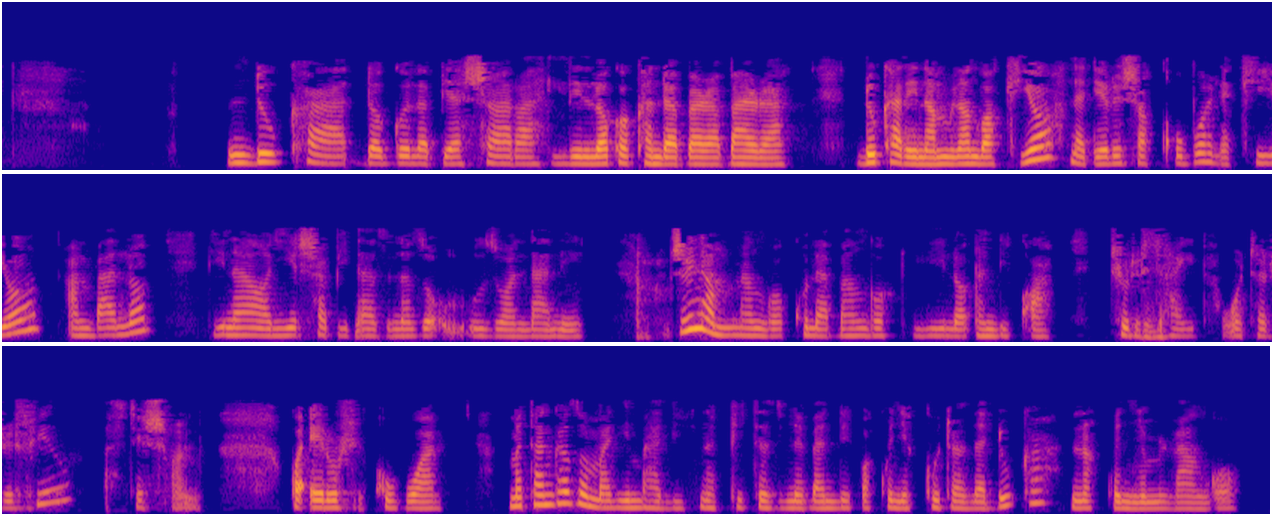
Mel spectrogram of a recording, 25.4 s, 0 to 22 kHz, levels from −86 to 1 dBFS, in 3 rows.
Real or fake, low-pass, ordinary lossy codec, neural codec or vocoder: fake; 7.2 kHz; MP3, 24 kbps; autoencoder, 22.05 kHz, a latent of 192 numbers a frame, VITS, trained on one speaker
